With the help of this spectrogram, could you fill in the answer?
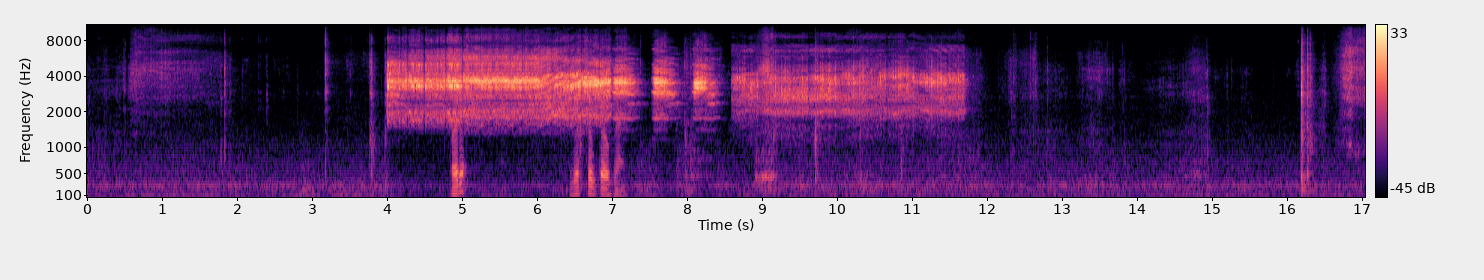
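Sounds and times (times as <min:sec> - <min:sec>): toy motor whirring: 0:00.4 - 0:01.8, 0:04.0 - 0:11.9, 0:16.7 - 0:17.0.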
